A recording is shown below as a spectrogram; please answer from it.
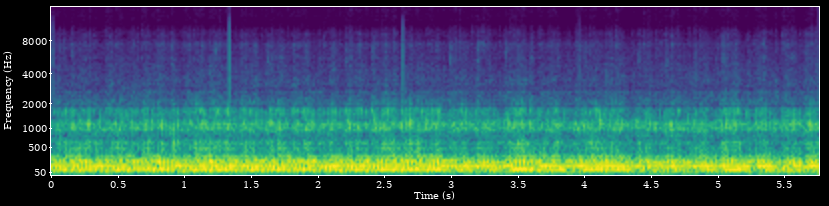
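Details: After installing RJC V-band exhaust gaskets: strong, steady engine note with deep even drone, no ticking or puffing; exhaust sounds sealed and healthy.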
